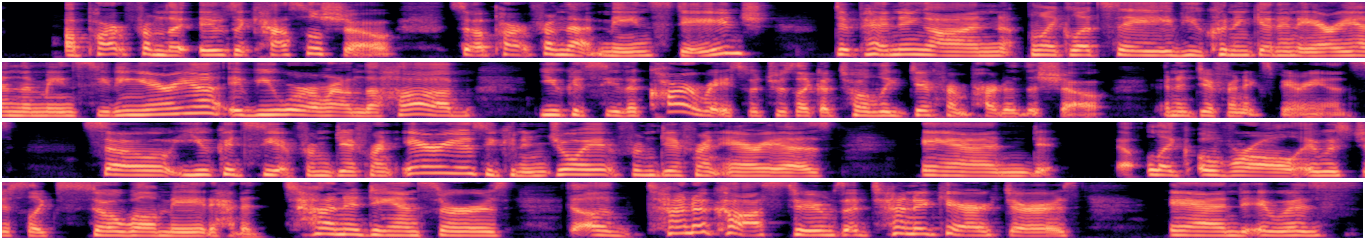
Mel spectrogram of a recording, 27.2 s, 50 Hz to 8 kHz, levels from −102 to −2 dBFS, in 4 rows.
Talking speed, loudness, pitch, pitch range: 215 wpm, -20 LUFS, 225 Hz, 205-255 Hz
